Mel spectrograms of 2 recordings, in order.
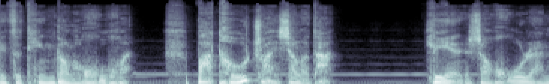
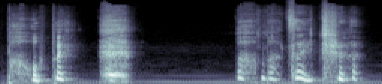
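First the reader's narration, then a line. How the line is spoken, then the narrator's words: Tearful cry. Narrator (Chinese): 他带着哭腔呼喊道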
